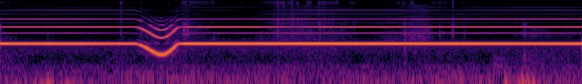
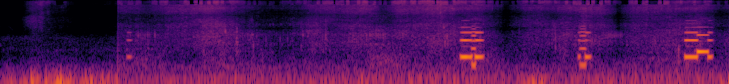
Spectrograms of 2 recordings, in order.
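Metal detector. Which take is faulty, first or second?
second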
